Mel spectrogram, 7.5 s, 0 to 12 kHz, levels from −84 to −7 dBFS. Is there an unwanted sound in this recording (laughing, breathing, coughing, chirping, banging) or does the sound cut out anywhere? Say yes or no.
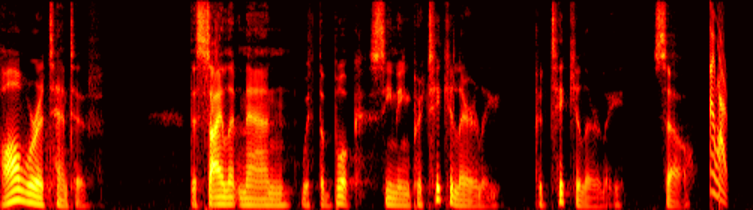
yes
